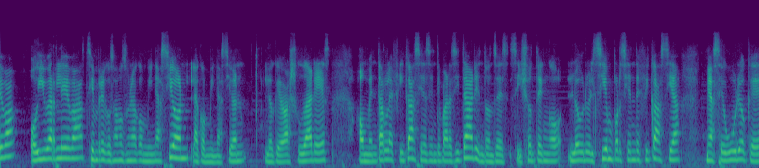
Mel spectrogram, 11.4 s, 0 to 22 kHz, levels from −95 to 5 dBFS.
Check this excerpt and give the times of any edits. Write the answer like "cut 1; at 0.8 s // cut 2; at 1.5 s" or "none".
none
